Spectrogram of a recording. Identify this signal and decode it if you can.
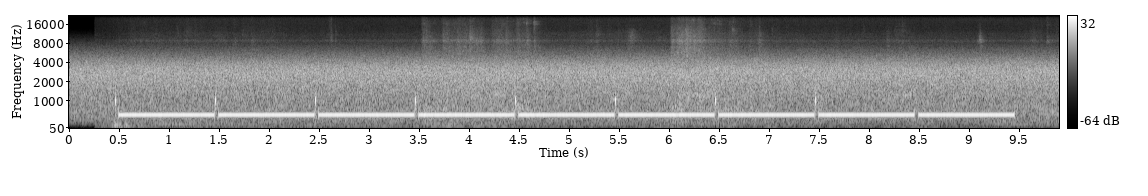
Radio time signal (WWV, Colorado), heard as ticks, one a second, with radio static and the noise of a cafe.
